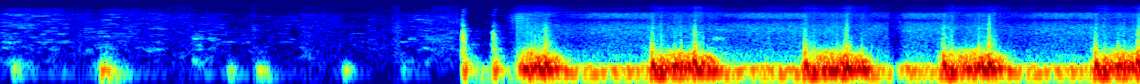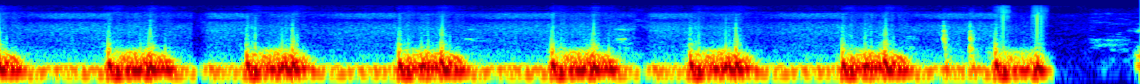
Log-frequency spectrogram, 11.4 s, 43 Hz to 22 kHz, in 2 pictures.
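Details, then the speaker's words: Mitral regurgitation: regular heartbeat near 79 a minute, soft but audible first sound, steady bar-shaped holosystolic murmur rising slightly toward the end of systole, louder second sound. "en la insuficiencia mitral es un soplo en barra lo que se oculta y habitualmente suele estar muy pegado al mar"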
